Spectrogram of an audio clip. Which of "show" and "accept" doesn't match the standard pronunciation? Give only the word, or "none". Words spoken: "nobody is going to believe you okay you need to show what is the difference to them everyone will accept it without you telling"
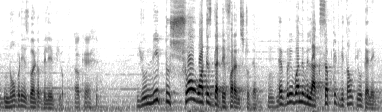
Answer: none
